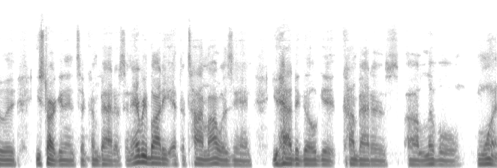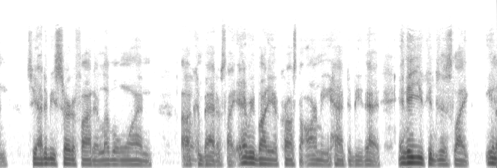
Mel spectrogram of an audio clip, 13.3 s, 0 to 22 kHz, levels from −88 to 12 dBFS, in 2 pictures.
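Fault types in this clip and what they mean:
No fault types are present in this clip.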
